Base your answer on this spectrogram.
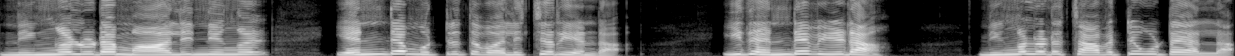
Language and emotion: Malayalam, angry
